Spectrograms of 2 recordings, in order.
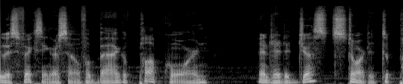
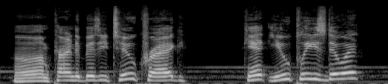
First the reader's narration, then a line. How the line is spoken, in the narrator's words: Elsie hollered back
